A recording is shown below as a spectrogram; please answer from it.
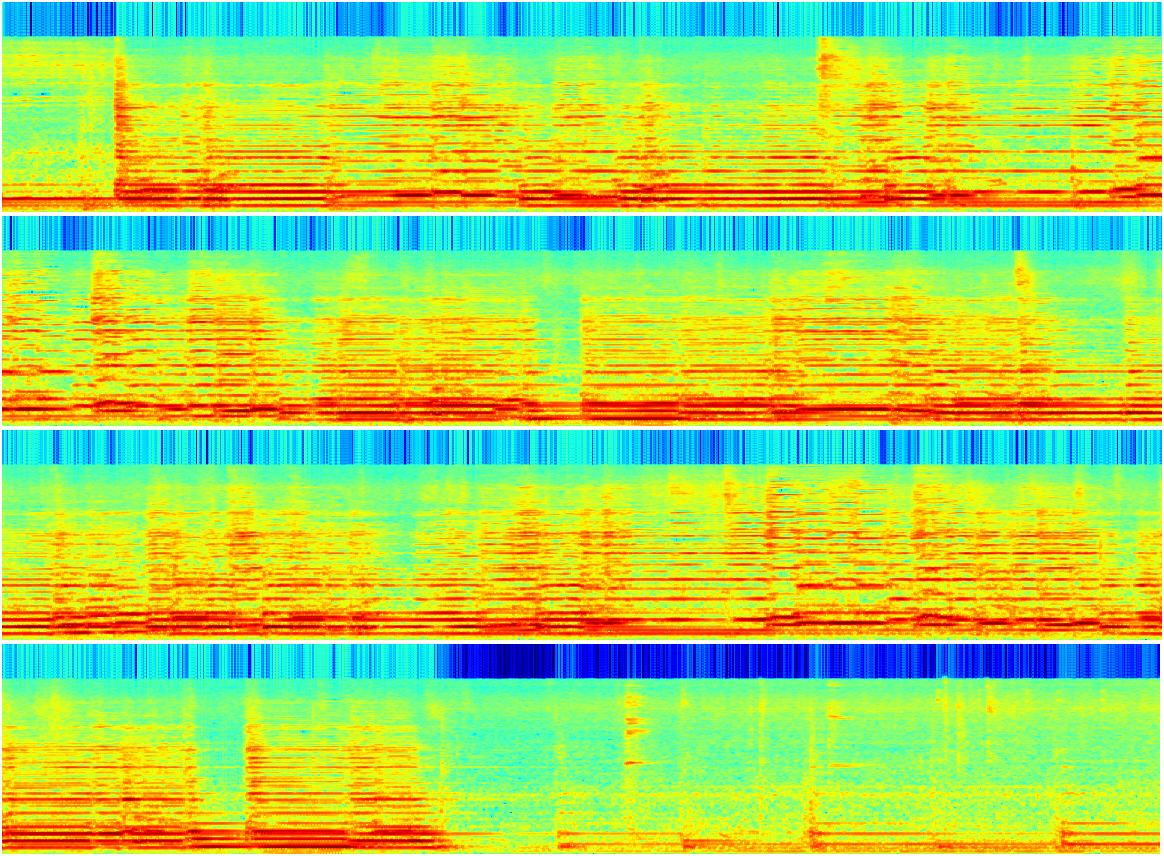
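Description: A fiddle plays an instrumental break between sung verses, with string-band backing and upright bass underneath. About four seconds before the end the playing drops to much quieter accompaniment.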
